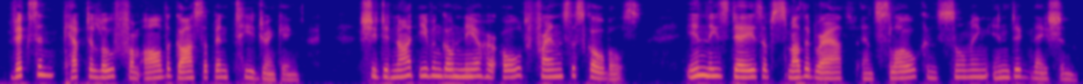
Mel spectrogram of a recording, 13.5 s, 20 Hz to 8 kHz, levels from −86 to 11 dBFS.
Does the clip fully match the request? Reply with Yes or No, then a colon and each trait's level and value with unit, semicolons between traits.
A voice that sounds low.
No: high, 195 Hz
